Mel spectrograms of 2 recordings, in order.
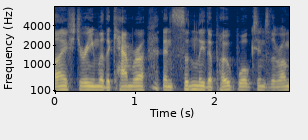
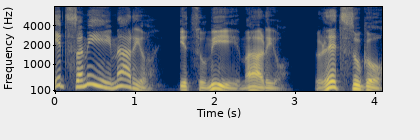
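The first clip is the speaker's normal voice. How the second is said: exaggerated Italian accent, swooping, sing-song, slow, drawn out. Joking about why Mario is Italian: Mario voice, Italian accent. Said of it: "that silly, stereotypical Italian accent".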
